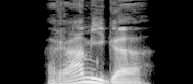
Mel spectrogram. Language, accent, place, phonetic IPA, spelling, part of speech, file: German, Germany, Berlin, [ˈʁaːmɪɡɐ], rahmiger, adjective, De-rahmiger.ogg
- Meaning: 1. comparative degree of rahmig 2. inflection of rahmig: strong/mixed nominative masculine singular 3. inflection of rahmig: strong genitive/dative feminine singular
